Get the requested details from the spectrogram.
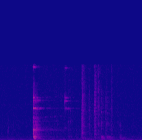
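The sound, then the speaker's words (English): A glass gets knocked with one sharp, bright clink that rings briefly, followed by a few softer, quicker taps and rattles as it settles. No voices. “Ooh, sorry about that. Not going to break your glass”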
